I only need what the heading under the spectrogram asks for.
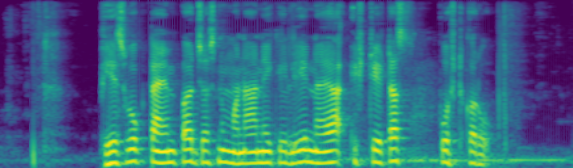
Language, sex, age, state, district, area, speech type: Hindi, male, 18-30, Rajasthan, Bharatpur, rural, read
